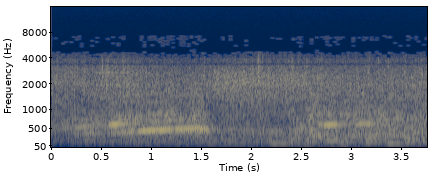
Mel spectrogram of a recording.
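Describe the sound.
A police car pulling away and driving off, its engine a steady drone that swells slightly early on and then settles, heard alone without voices.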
